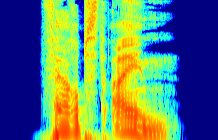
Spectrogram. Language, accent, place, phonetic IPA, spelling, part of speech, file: German, Germany, Berlin, [ˌfɛʁpst ˈaɪ̯n], färbst ein, verb, De-färbst ein.ogg
- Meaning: second-person singular present of einfärben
